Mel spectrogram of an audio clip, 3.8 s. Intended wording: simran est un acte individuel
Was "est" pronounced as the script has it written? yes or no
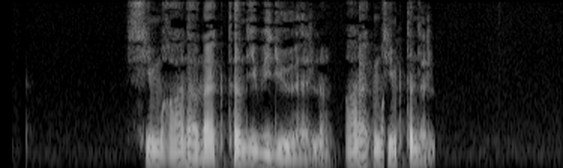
no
